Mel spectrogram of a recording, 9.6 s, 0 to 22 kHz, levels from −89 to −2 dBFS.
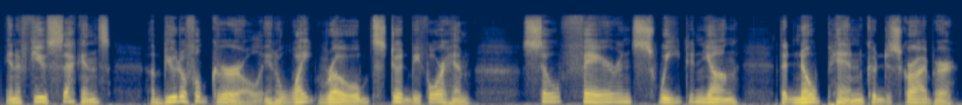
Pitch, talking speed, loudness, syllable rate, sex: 120 Hz, 160 wpm, -21 LUFS, 4.1 syllables/s, male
